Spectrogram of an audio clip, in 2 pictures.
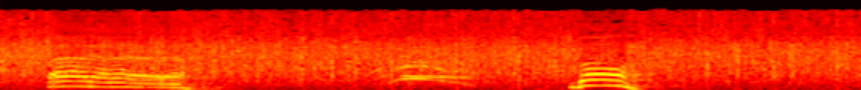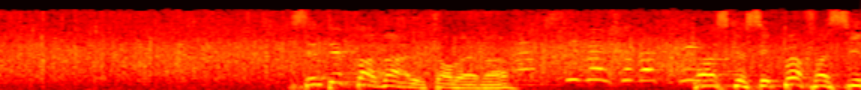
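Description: An audience applauds steadily throughout.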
